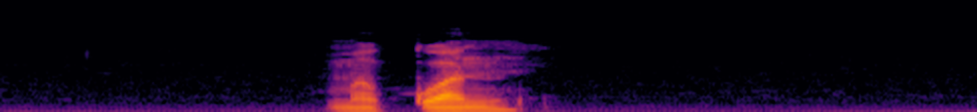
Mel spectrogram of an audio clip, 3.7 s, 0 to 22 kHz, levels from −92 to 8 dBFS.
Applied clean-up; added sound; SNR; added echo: none; none; none; none.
